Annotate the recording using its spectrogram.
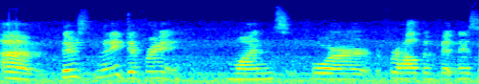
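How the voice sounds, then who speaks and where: With noticeable background noise and audible room echo present, the talking proceeds at a moderate pace. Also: woman. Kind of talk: casual chat. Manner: halting.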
